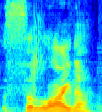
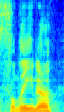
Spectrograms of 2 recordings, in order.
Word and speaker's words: Salina: got the comment um apparently this is pronounce Salina not Selena but Salina uh we can do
